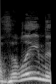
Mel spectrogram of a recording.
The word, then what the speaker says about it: Theleme: Now, Thelem is spelled T-H-E-L-E-M-E, Thelem,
